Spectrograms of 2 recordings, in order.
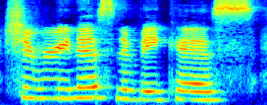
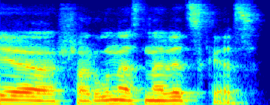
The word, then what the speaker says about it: Šarūnas Navicka: Can you please pronounce your name the way you you pronounced it because it sounds so much more eloquent than how I've pronounced it. Yes, thank you. So, proper would be Shunas Mitzkas.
